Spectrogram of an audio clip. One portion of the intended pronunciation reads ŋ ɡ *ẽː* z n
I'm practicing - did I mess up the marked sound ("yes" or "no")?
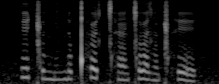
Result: yes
